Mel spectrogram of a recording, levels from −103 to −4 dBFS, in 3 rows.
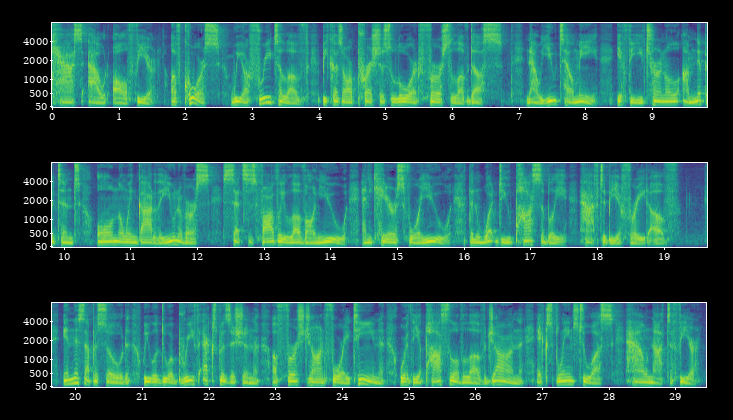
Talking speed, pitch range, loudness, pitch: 155 wpm, 90-110 Hz, -17 LUFS, 95 Hz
